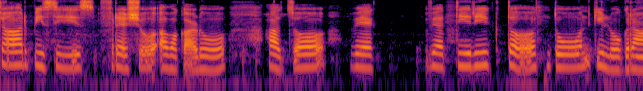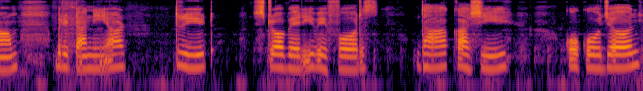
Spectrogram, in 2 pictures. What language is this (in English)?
Konkani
